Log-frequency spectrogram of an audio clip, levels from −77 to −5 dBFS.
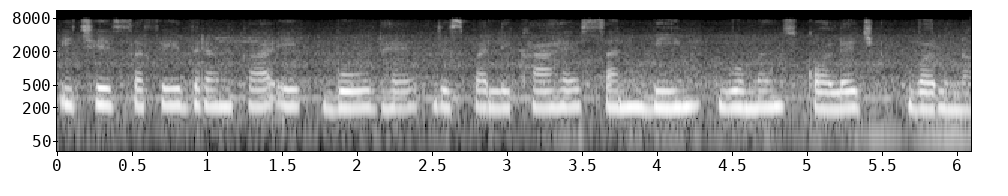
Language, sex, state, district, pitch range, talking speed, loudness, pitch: Hindi, female, Uttar Pradesh, Varanasi, 195-210 Hz, 145 wpm, -15 LUFS, 200 Hz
